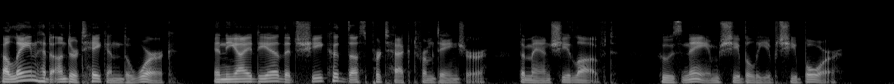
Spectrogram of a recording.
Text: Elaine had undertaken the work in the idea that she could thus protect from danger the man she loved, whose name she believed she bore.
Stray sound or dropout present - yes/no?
no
